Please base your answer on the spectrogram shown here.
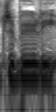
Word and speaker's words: Djibouti: right of Ethiopia and Djibouti, which, fun fact, that's spelled with a D first. Yes, it is, and the capital of Djibouti is Djibouti.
